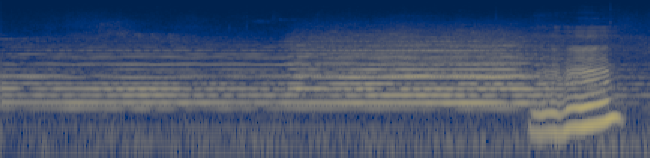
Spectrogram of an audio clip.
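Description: Train air horn sounding one long chord of several notes at once, held steady for about three and a half seconds and growing a little louder partway through.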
